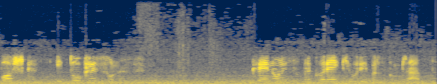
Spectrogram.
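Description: A person's voice heard over a telephone line, thin and narrow, in short phrases with pauses, over a faint steady low hum.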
